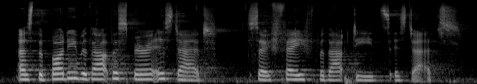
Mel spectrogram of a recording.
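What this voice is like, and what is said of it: English accent. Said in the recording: “It's a great English accent.”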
